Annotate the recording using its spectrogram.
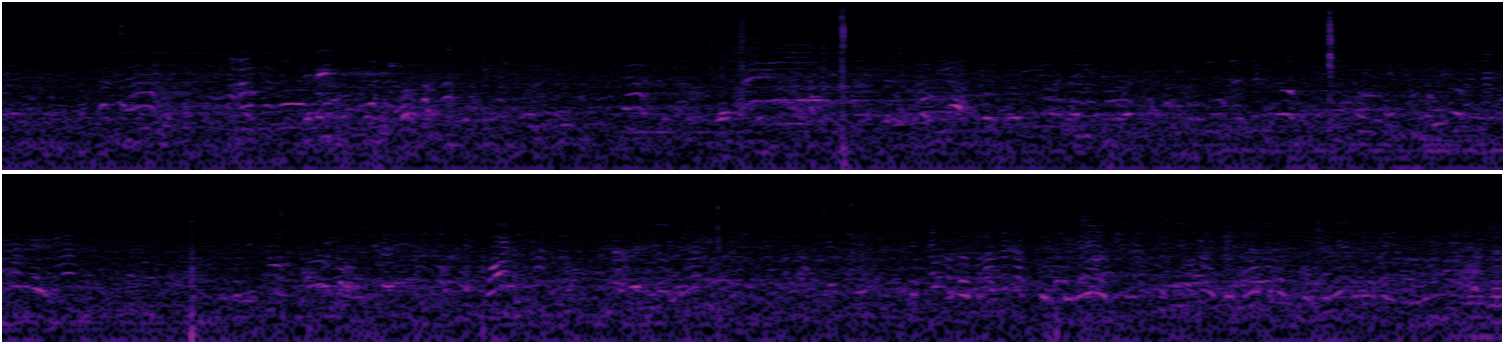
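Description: Young players shout calls to each other from afar in an open, echoing stadium.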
